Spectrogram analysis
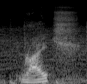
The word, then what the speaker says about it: Raich: his name it's uh it's the start of Raichu but then you drop the oo uh and that's ra I used I called him ra for the longest time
